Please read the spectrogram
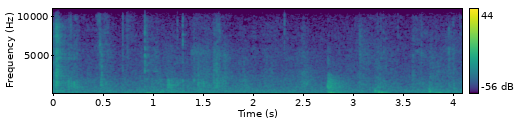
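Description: Irregular faint clicks and knocks, with a few low thumps, from people moving about and settling in at a panel table.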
